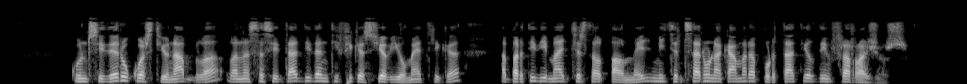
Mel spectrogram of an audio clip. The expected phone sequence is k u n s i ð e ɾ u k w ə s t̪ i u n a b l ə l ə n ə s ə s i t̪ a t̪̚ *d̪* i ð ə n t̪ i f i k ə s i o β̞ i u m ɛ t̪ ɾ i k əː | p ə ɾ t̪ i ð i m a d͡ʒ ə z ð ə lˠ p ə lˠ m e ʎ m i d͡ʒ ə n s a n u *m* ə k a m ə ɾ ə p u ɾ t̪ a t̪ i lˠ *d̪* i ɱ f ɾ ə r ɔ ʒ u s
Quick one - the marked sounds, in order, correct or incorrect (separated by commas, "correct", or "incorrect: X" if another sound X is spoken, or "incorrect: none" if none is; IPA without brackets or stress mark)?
correct, incorrect: n, correct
